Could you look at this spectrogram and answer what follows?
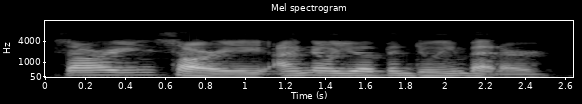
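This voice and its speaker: A woman's voice: a bass voice, normal speed, darkish tone, dull audio. A woman voicing a prissy, verbose male skeleton in an audio drama, with a formal, grandiose, carefully enunciated delivery. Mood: animated, playful. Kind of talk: fan fiction audio drama acting.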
